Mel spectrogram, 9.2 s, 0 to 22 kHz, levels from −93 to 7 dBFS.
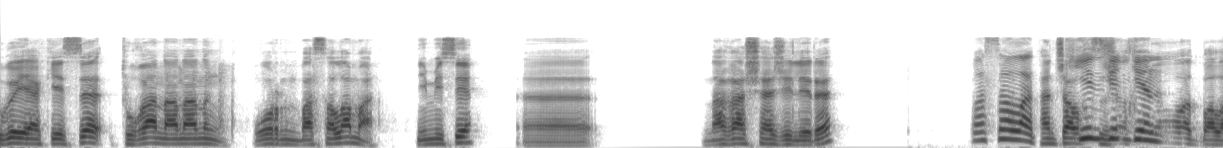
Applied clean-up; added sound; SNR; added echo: neural mask model DeepFilterNet 3.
